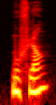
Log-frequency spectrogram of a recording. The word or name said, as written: muflon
